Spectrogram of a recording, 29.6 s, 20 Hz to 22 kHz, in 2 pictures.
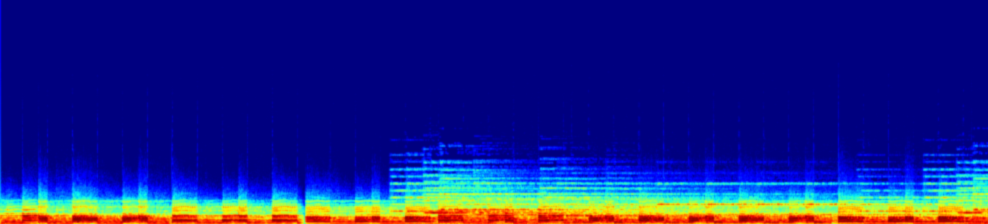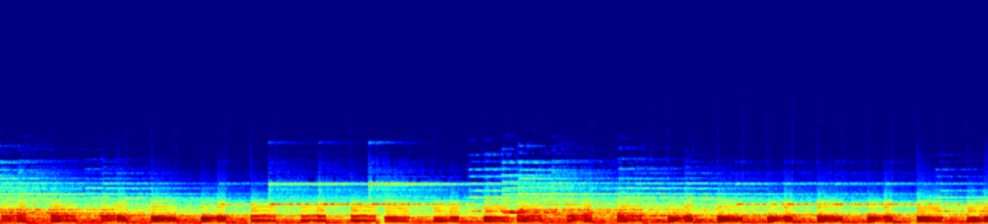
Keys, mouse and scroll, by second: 0.6-6.6 drag, 6.9 2, 8.3 click, 9.3-9.9 typing, 10.1 Return, 12.5 click, 13.7 ctrl+a, 15.1-16.8 typing, 18.5-29.3 drag, 29.4-29.6 typing.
